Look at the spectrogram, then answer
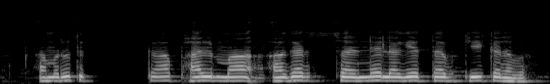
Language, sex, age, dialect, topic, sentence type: Magahi, male, 25-30, Western, agriculture, question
